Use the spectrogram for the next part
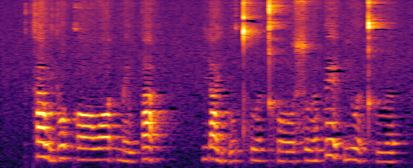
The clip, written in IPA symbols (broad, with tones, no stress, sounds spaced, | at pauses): k a˥˨ w j o˥˨ k ɔː˧ ʋ ɔː˧ t̚ m e˩ w p a˥˨ p̚ | j a˧˩ j ʔ u˩ t̪ʰ u˩˧ ə̯ kʰ oː˩ s u˩˧ ə̯ p eː˥˨ p̚ ɲ u˧˩ ə̯ kʰ u˩ ə̯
